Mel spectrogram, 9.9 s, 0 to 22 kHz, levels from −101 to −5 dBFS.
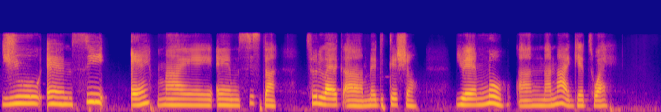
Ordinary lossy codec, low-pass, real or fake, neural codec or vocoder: none; 7.2 kHz; fake; codec, 16 kHz, 1 kbps, X-Codec, HuBERT features, trained on general audio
